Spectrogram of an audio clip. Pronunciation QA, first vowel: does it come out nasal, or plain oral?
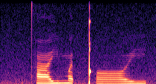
oral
